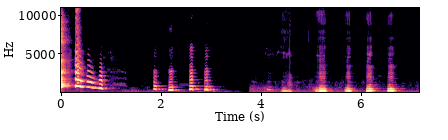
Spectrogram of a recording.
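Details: Baby chimpanzee opening with a sliding, descending whimper, followed by soft, short, evenly spaced hoo notes, a brief pause, then a further row of low, rounded calls.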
